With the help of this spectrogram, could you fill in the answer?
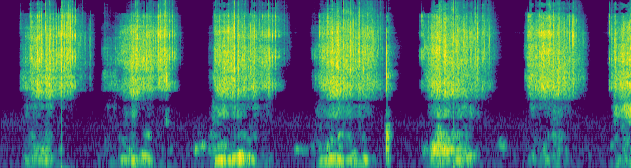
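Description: Two long metal rods are dragged and stirred through a shallow tray of loose, dry, uncooked white rice. About seven separate, roughly one-second bursts of bright, hissing, granular rattling are heard, with short silent gaps between them. There is only a faint low rustle beneath the grains.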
